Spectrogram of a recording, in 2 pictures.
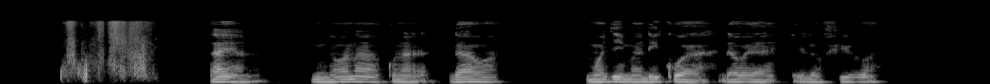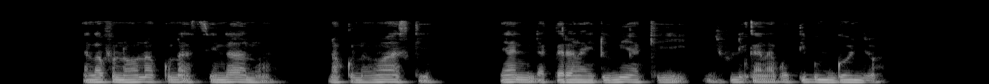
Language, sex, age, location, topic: Swahili, male, 18-24, Nakuru, health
